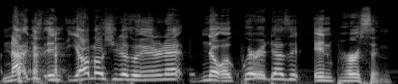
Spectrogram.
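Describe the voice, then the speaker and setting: A man's voice: high-pitched, animated, fairly quick, a bit bright, no echo. A man in casual chat who teases and goads his co-host. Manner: teasing, playfully goading. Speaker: drag performer and co-host.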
